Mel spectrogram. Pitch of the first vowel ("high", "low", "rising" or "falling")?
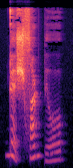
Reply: falling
